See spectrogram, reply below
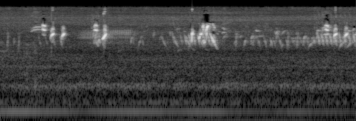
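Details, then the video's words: European goldfinch singing in brief bursts of high, tinkling twitters, a few quick notes at a time separated by short pauses, over a faint steady hum. "Canto del Cardellino - Song of the goldfinch"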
